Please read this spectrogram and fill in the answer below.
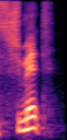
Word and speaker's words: Schmidt: Jason Schmidt? Yes. Jason Schmidt. I may have the first name wrong, but his name is Smith.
